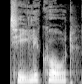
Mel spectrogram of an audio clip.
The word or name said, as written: telekort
